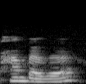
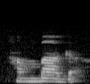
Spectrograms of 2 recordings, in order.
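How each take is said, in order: First: The R sound is pronounced in the word. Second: The R sound is dropped from the word. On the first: "not hamburger" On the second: "There is no R sound there"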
